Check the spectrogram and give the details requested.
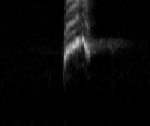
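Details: Red-whiskered bulbul giving one bright whistled note that rises and then falls, with a short clipped ending, heard alone over faint low background rumble.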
